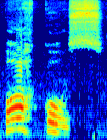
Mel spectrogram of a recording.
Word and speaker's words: porcos: Olha, porco está fechado no singular. E no plural, porcos, aberto.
